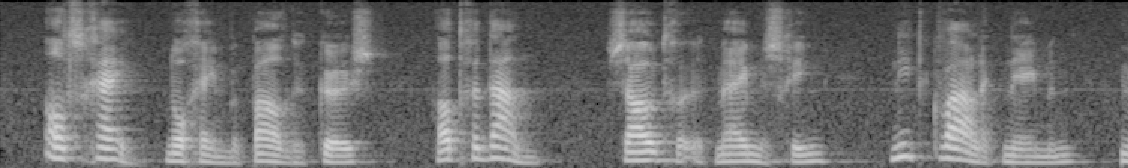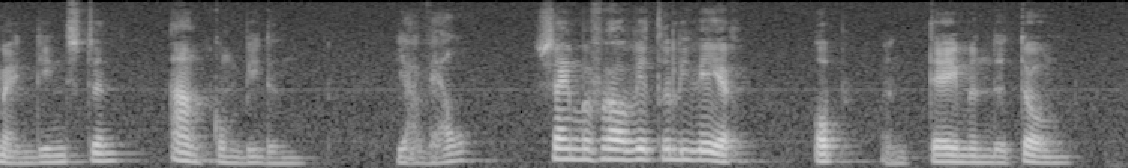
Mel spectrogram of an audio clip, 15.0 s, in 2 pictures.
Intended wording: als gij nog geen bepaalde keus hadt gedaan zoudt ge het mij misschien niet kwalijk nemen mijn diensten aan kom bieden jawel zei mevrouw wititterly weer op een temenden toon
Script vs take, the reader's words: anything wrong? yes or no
no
